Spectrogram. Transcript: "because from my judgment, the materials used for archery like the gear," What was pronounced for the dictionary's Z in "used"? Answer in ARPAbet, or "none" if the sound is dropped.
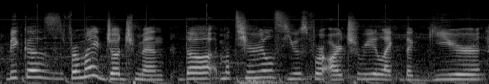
S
